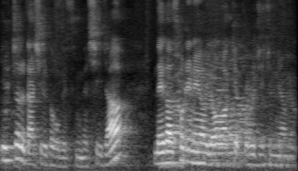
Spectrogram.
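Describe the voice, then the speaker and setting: A middle-aged man preaching a sermon as a pastor, lively, swinging between loud bursts and hushed asides. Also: a little high. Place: church. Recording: echoey church hall.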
